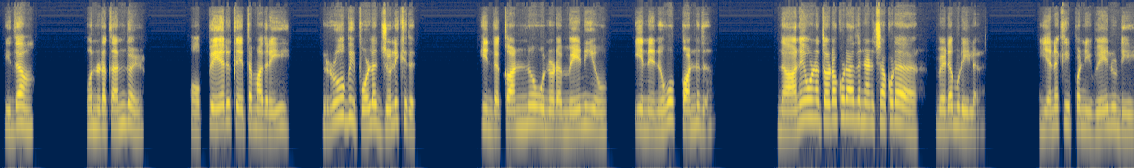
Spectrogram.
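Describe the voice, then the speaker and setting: A woman voicing a domineering young husband with a low, pressing, rough-tongued manner. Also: unhurried, long pauses, a little mellow, no room sound, studio quality, close to an everyday voice. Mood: lustful.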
